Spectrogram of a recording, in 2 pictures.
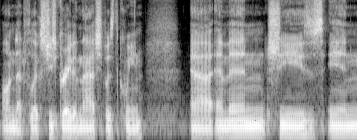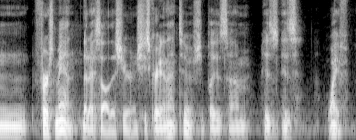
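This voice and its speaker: Male podcast co-host, very low voice, relaxed rambling chat. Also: a little slow. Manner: relaxed, rambling, with many fillers. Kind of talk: casual chat about movies.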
